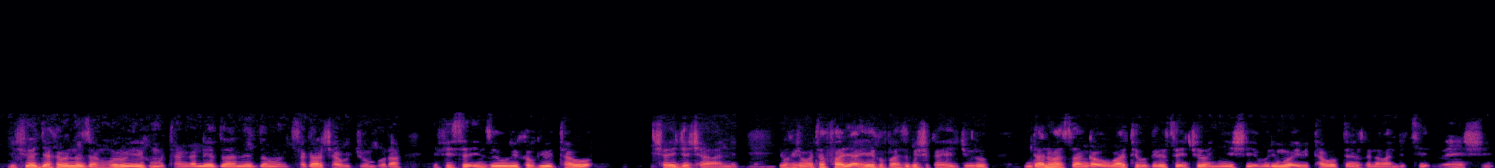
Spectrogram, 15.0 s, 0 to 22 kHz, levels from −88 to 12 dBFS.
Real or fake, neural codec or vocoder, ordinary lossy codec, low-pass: real; none; MP3, 48 kbps; 7.2 kHz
